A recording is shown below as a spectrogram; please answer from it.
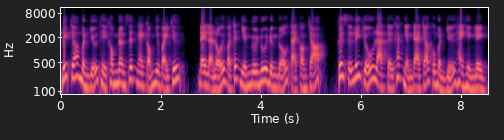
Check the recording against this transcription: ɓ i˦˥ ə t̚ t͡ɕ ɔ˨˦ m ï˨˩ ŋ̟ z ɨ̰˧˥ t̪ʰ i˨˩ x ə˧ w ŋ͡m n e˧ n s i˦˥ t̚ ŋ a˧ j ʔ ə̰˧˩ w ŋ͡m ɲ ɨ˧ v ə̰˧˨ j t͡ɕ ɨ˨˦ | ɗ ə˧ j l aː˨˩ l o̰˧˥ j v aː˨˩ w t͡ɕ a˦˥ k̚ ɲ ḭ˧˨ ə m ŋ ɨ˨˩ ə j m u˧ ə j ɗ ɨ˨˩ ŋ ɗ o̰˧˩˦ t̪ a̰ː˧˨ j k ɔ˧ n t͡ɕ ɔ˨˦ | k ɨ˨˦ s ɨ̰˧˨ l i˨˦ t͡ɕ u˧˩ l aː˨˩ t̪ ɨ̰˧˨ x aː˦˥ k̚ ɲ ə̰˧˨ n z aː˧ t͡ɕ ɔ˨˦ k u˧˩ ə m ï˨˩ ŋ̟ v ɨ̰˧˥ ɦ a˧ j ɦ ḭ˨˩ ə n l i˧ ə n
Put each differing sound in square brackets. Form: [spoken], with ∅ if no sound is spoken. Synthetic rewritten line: ɓ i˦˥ ə t̚ t͡ɕ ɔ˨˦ m ï˨˩ ŋ̟ z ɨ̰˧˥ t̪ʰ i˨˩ x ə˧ w ŋ͡m n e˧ n s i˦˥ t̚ ŋ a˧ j [k] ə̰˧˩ w ŋ͡m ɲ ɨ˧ v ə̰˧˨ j t͡ɕ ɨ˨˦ | ɗ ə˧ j l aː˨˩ l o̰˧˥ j v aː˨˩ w t͡ɕ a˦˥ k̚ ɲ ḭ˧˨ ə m ŋ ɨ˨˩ ə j [n] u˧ ə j ɗ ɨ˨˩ ŋ ɗ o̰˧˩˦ t̪ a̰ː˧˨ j k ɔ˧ n t͡ɕ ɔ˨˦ | k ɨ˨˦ s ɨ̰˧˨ l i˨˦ t͡ɕ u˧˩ l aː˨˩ t̪ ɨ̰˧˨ x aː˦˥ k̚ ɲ ə̰˧˨ n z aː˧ t͡ɕ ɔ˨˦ k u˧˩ ə m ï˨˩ ŋ̟ [z] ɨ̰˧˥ ɦ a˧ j ɦ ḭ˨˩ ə n l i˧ ə n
